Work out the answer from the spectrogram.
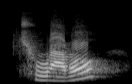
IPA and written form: ˈtrævəl (travel)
